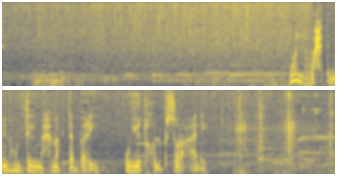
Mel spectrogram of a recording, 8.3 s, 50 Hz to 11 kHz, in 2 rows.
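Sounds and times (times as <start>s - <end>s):
deep thunder rumbling: 0.0s - 6.3s
heavy rain: 0.0s - 8.3s
speech: 3.6s - 7.2s.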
